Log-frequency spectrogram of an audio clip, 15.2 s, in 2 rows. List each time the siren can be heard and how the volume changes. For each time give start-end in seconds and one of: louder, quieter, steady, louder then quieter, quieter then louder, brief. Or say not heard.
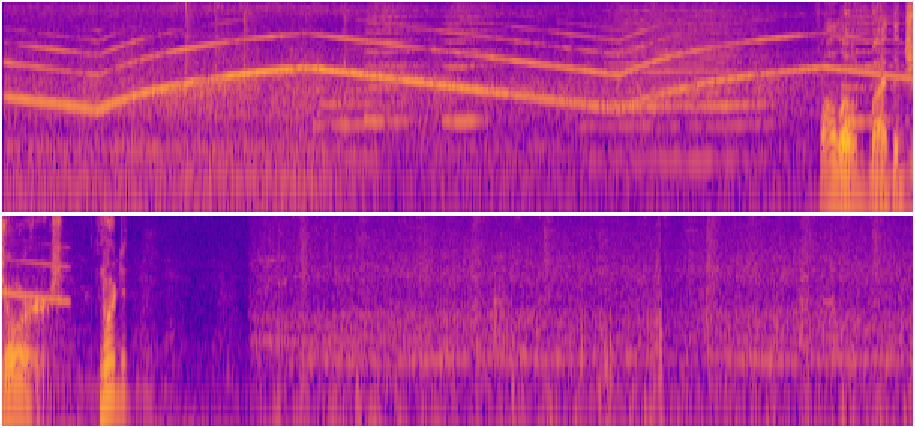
0.0-8.2 quieter.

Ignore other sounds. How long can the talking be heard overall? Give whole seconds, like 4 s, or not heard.
2 s.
